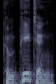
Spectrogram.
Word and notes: competing: anglais

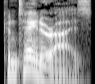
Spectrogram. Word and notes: containerize: anglais

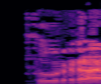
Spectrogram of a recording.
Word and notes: zurrar: espagnol

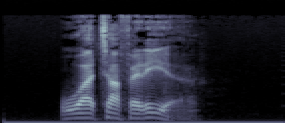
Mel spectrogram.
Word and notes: huachafería: espagnol

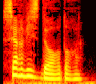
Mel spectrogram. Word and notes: service d'ordre: francais

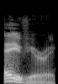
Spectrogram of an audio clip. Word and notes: aviary: anglais

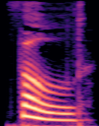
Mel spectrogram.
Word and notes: fold: anglais

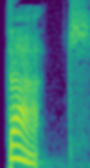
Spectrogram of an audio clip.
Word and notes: that: anglais

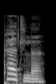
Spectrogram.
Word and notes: peddler: anglais

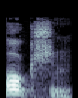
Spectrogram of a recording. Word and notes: auction: anglais

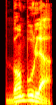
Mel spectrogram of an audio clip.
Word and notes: bamboula: francais

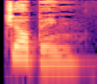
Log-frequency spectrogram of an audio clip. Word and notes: job: anglais

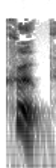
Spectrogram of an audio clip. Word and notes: croup: anglais

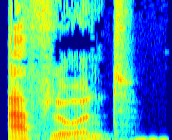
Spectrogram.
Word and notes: affluent: anglais

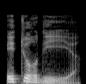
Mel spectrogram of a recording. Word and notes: étourdir: français

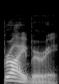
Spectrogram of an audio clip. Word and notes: bribery: anglais

